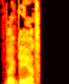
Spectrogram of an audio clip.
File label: "begehrt", German; adjectives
